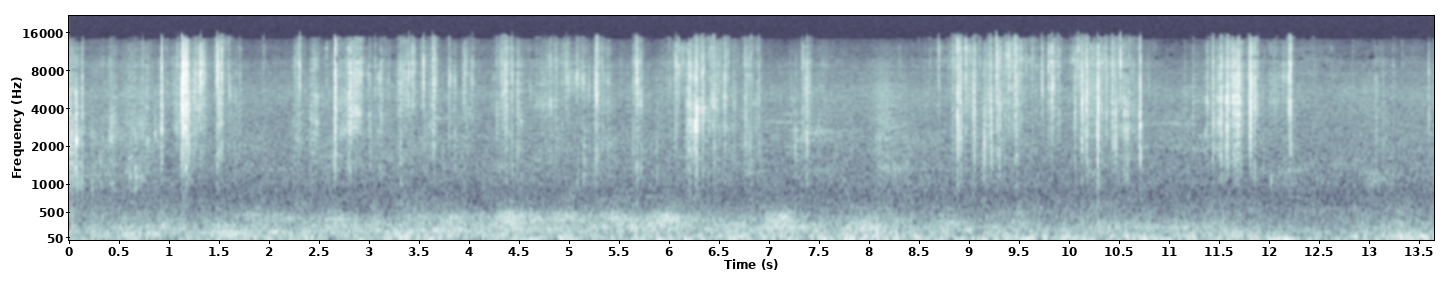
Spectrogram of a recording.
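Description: Fingers peel the dry skin off a small onion with a soft rustle.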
